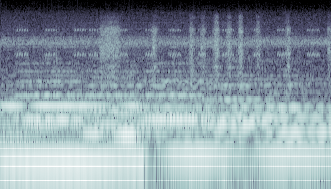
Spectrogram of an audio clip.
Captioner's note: sniffing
